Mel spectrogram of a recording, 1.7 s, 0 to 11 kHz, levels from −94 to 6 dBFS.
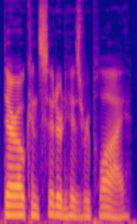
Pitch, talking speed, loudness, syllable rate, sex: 125 Hz, 140 wpm, -19 LUFS, 5.7 syllables/s, male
